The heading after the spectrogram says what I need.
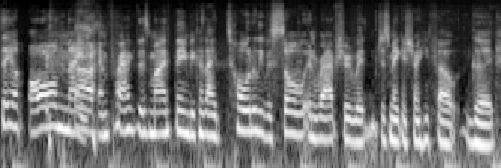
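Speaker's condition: No condition

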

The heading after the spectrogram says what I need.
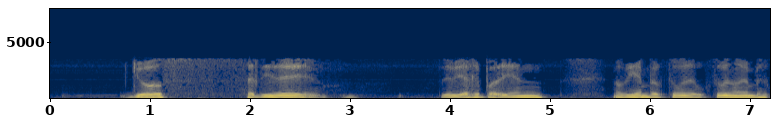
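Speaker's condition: Parkinson's disease; stooped posture at times, loss of strength, walking, running and tennis prescribed by neurologist; voice sometimes trembles, sometimes understood, sometimes not understood at all

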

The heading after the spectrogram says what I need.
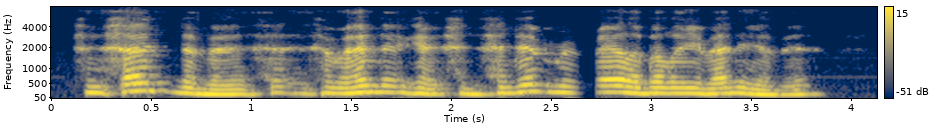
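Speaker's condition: Parkinson's; citing Parkinson's

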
